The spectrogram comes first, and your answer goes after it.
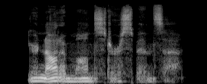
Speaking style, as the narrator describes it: he whispered

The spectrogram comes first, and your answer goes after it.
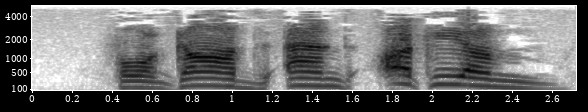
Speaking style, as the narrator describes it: roared his defiance

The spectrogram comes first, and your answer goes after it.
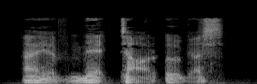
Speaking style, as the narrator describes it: Silk said grimly

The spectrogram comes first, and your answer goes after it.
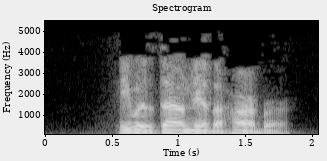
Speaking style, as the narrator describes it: the novice reported

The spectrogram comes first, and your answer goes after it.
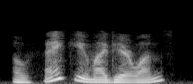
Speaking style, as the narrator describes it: said sweetly

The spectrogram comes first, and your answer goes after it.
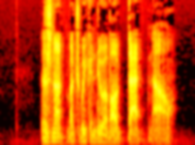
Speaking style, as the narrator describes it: Belgarath grunted

